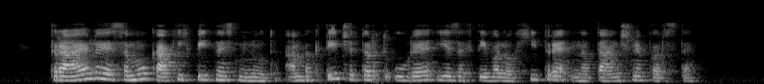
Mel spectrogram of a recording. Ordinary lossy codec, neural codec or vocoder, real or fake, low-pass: AAC, 32 kbps; none; real; 7.2 kHz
